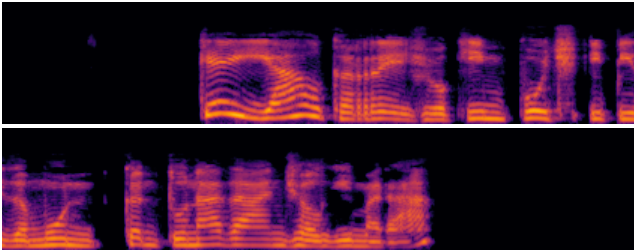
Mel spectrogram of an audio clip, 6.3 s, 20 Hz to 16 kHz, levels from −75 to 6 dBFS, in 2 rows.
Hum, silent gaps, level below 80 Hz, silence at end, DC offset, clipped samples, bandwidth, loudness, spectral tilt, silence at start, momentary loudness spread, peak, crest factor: none; 3.70-3.76 s; -60 dBFS; 1 s; under 0.1%; under 0.1%; 7.8 kHz; -17 LUFS; -6 dB/octave; 1 s; 7 LU; -2 dBFS; 16 dB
